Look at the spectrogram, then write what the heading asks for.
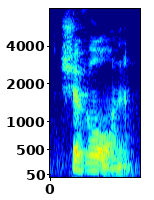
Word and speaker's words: Siobhan: names this one with this weird spelling is pronounced siobhan and that one is neve right strange very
